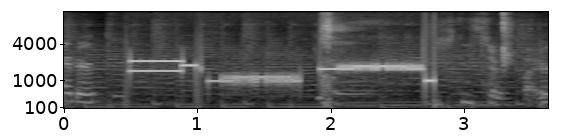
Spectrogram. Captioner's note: animation beeping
